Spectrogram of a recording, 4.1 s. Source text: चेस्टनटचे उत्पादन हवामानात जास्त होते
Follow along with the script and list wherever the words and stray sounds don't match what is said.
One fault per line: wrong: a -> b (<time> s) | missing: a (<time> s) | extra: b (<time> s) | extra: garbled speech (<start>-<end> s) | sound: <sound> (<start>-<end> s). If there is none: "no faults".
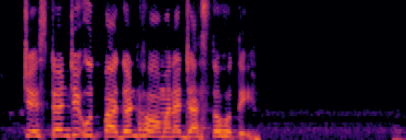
no faults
